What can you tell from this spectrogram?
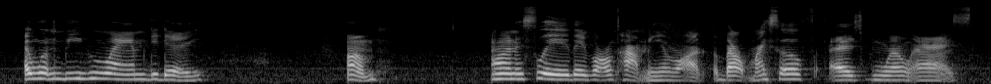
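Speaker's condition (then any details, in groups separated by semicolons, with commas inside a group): Cerebral palsy; wheelchair user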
